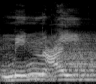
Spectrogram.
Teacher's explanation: نون کو ظاہر کر کے بلا غنہ کے جلد پڑھیں گے، اس کو اظہار کہتے ہیں۔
